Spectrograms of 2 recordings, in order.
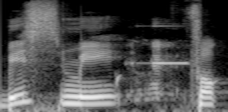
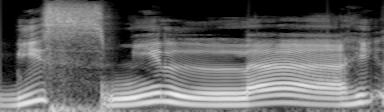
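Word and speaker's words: بِسْمِ اللّٰهِ: Bis bism jangan bismi. Kalau ada baris bawah dibacanya e bunyinya apa, Dedek Eli? Kalau ada baris bawah nih dibacanya A, I atau U. I. I. Berarti jelaskan I-nya naikin e tengah li tengah lidah. Nah, jadi I.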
